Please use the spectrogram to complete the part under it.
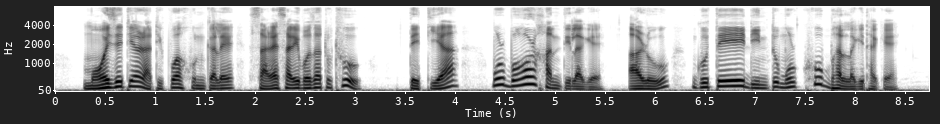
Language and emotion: Assamese, happy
